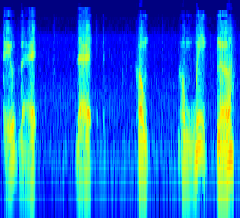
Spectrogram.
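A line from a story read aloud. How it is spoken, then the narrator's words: Trembling voice. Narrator (Vietnamese): Y run rẩy nói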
